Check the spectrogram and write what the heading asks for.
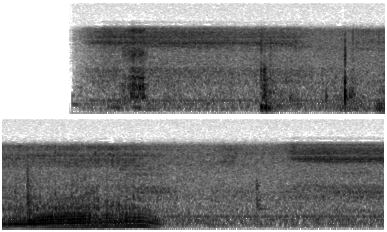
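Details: Person snoring in sleep, recorded on an Android phone: one rumbling, vibrating snore on an in-breath over a steady room hum, with a few faint clicks.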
